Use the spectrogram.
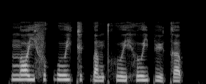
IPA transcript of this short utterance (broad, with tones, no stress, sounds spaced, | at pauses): n̪ ɔː˥ j f ʊ˥ k̚ w uː˥ j k ɪ˧ k̚ w ɐ˨ m kʷʰ e˧ j h uː˧ j p yː˨˩ k ɐ˨ p̚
